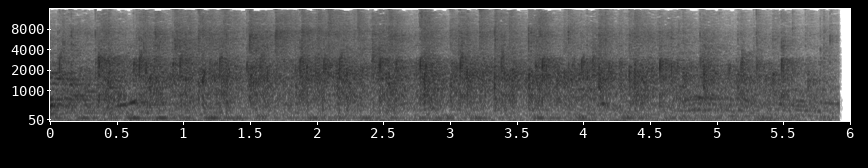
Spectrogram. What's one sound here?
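Several people clap their hands to a steady beat.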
